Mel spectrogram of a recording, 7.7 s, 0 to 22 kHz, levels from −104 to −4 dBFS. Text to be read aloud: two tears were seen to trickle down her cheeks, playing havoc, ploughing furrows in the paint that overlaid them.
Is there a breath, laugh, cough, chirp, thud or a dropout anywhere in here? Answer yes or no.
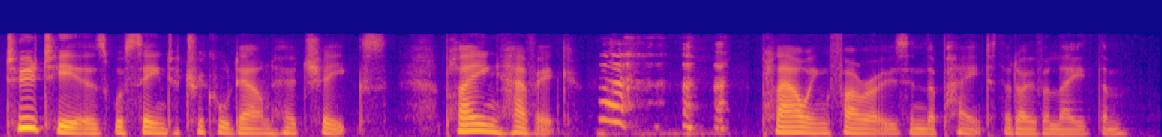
yes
